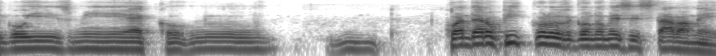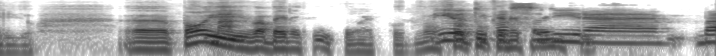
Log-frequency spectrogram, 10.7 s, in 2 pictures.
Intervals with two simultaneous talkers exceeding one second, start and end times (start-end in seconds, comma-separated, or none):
8.6-9.8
